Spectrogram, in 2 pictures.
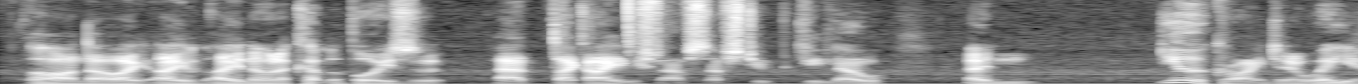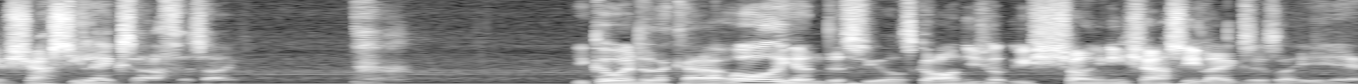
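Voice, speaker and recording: With a South Wales Valleys accent, a man talks at a fairly quick pace, broken by long, frequent pauses. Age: 40s. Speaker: car enthusiast. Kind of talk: casual chat.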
